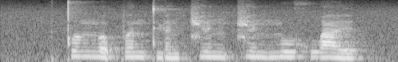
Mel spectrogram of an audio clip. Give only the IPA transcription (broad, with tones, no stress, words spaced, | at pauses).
t̪ɤ˥ŋɤ̰˨˩ pə˥˩nt̪ɥɛ˩nt͡ɕy˥˧n t͡ɕy˥˩nn̪u˥xwa˥˩ɪ̯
